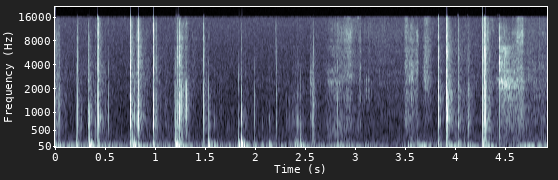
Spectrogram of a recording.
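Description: A thin, solid printed rubber-backed fabric mouse pad is held close and tapped along its surface and edge with long nails. The result is a quick series of dry, sharp taps with a low thump beneath them and almost no ring. A few soft scratchy brushes fall between the taps.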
